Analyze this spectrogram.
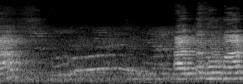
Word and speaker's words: อัตโนมัติ: ค่ะ ใคร คะ อัตโนมัติ ไม่ ออก เสียง เก่ง มาก ครับิกา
